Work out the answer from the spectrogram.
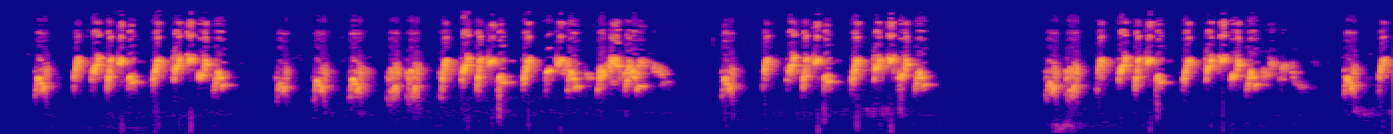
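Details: Long sequence of red-whiskered bulbul song: rhythmic bursts of quick, rising chirped notes grouped into phrases of five to ten, with pauses of about a second between groups.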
